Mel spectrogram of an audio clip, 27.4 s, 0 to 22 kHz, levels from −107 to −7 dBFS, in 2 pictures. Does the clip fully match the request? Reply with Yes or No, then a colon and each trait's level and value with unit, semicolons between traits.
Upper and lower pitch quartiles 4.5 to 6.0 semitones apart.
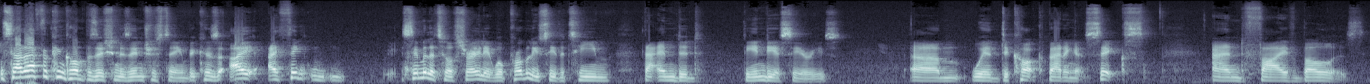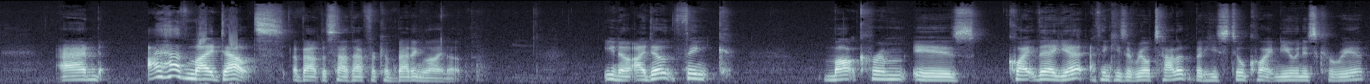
Yes: average, 4.8 semitones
